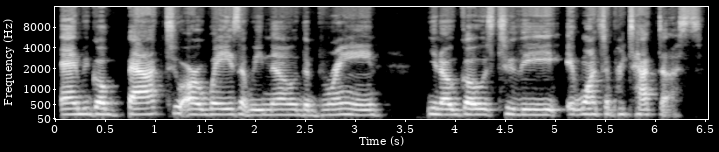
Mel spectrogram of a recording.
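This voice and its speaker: Middle-aged woman guest on a podcast, kinda low voice, earnest and reflective, tells stories about her life. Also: flat delivery, a little slow. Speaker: author and speaker, guest. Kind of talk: reflective interview conversation.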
